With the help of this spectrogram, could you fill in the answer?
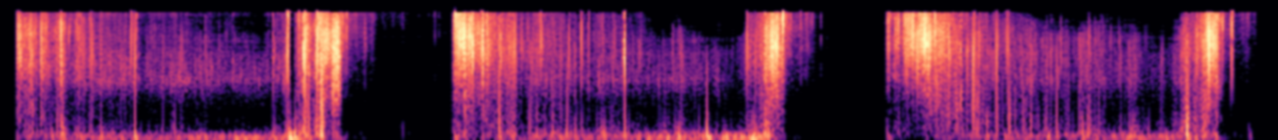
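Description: Fingertips press a small black plastic cylinder over and over into a thick white polyethylene foam block resting on a cloth. The foam gives dense, low crackling squeaks and pops in three stretches of about two seconds each, with short silences between them. Each stretch swells into a brighter burst of pops near its end.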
